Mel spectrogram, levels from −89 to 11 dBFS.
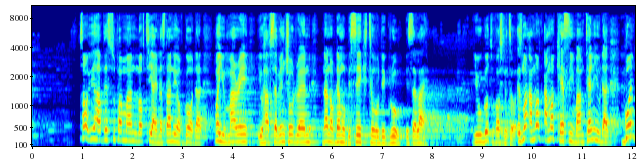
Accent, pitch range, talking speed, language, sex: Nigerian, 145-220 Hz, 240 wpm, English, male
